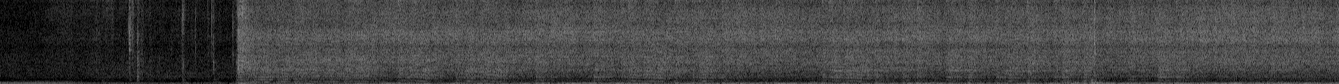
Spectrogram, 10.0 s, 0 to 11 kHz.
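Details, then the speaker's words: German car that began idling rough; plugs in cylinders 4 and 6 oil-soaked, valve cover gaskets replaced, now won't start; owner suspects bad fuel pump. Even cranking rhythm for several seconds, reaching about 500 rpm, never firing: crank no start. "all right so actually got to about about five hundred rpms there still didn't start so I have no idea"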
